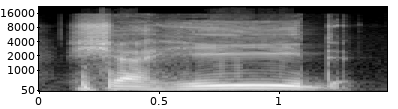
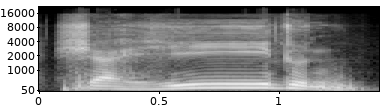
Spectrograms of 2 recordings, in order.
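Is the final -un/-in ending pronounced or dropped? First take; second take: dropped; pronounced. First: The word ends on a bare d sound. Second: The word ends with a pronounced -un ending. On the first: The reader stops at this word. "apabila diwakafkan, dibaca syahid" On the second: The reader continues without stopping. "asalnya syahidun"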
